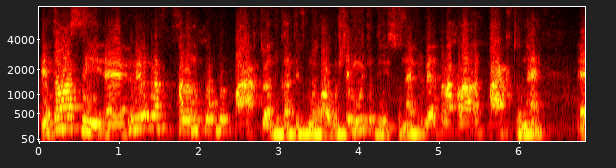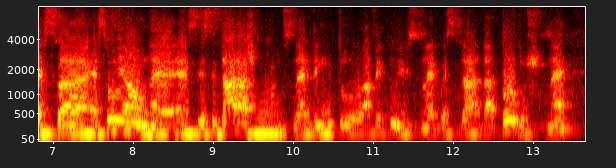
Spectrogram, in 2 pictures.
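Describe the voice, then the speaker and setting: With music in the background, a man in a Pernambuco accent talks at a fairly high pitch and a moderate pace, with lively intonation and hardly any pauses. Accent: Pernambuco accent, noticeable. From Recife, Pernambuco, Brazil. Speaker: Portuguese teacher. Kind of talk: panel discussion.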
